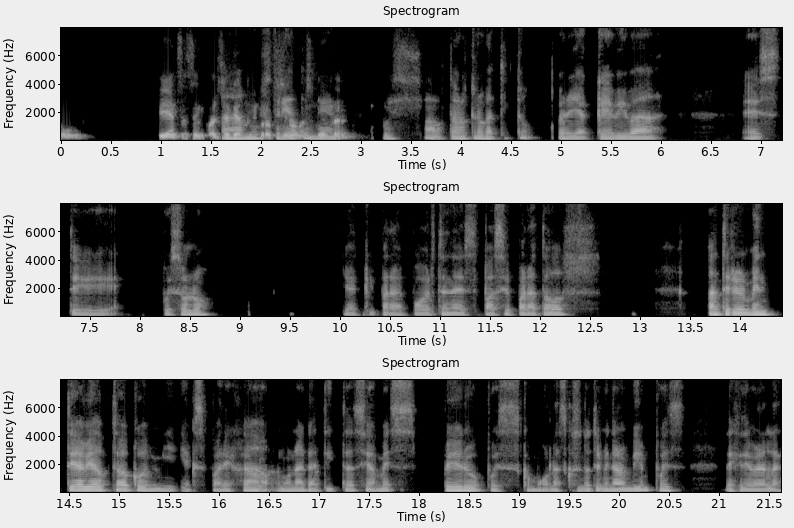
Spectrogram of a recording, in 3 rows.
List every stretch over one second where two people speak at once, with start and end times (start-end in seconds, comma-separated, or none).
1.6-2.8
